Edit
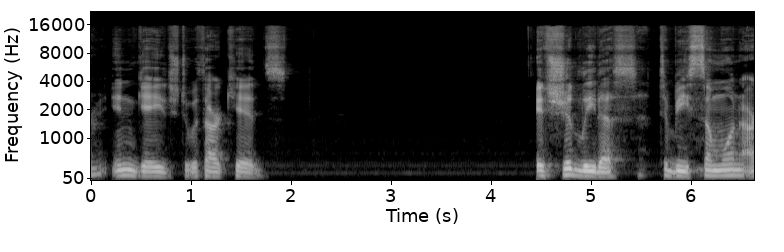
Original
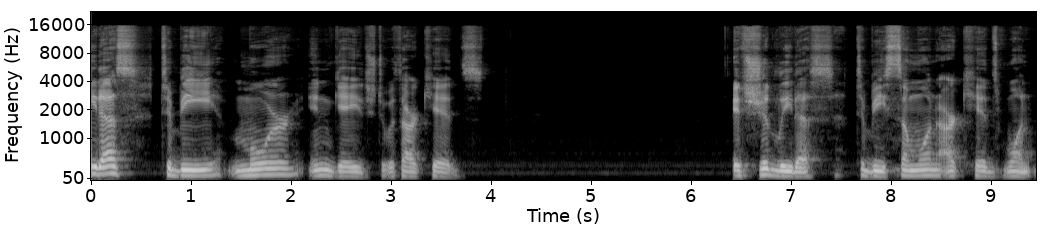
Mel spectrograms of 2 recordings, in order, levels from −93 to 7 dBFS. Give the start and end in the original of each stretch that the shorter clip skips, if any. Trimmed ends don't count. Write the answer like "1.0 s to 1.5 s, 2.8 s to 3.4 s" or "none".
none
